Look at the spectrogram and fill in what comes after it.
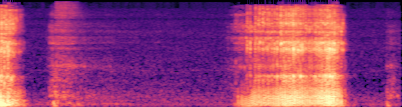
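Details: A loud, harsh, fluttering adult snore lasting about a second, with softer breath noises before it; snoring.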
